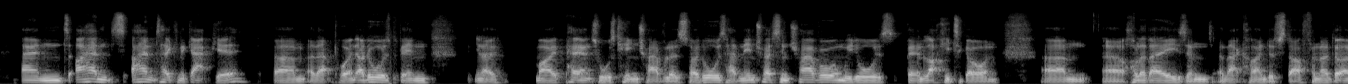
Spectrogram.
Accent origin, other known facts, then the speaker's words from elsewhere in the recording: London, United Kingdom; Yeah, so I grew up in South London, and you know, from a really young age, I was always obsessed with sport.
